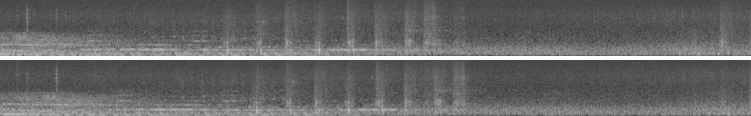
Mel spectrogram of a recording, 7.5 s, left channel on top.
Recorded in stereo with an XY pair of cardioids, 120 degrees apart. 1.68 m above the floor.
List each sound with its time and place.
Only background noise.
